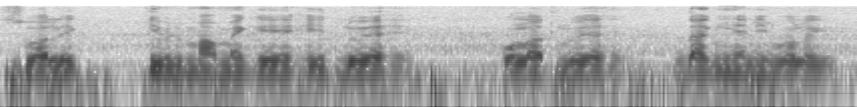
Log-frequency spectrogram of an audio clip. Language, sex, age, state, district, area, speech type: Assamese, male, 30-45, Assam, Barpeta, rural, spontaneous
